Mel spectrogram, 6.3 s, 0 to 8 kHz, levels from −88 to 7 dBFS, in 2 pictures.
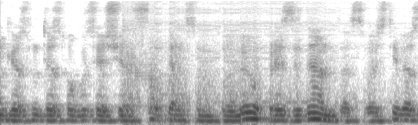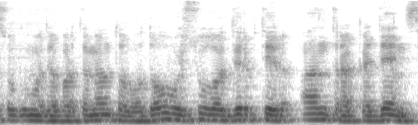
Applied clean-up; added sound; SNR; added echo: neural separator model SepFormer DNS4.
